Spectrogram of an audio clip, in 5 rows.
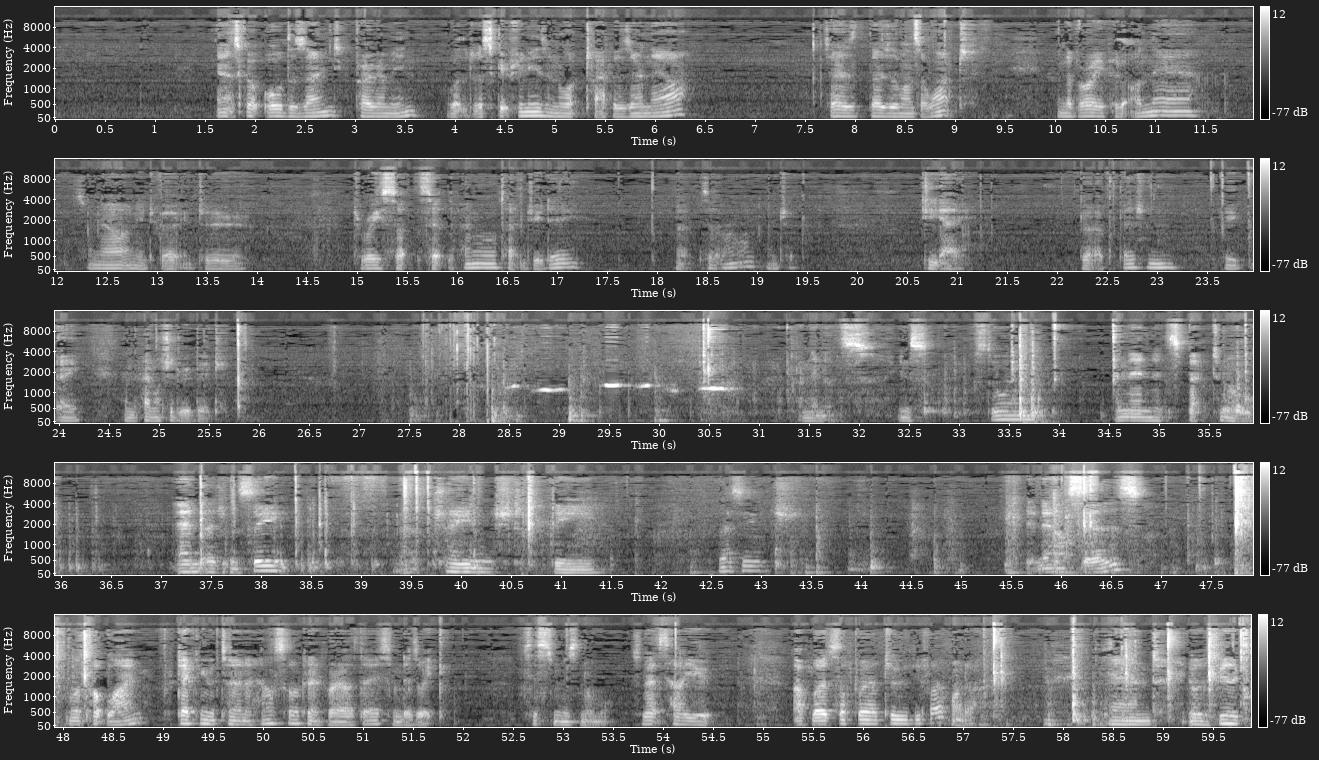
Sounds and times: Speech: 0:01.6 - 0:06.4, 0:07.6 - 0:09.3, 0:10.0 - 0:11.6, 0:12.2 - 0:14.0, 0:15.0 - 0:17.4, 0:18.2 - 0:19.6, 0:20.6 - 0:21.2, 0:22.2 - 0:25.9, 0:31.3 - 0:33.9, 0:34.5 - 0:36.1, 0:37.1 - 0:38.4, 0:39.3 - 0:41.5, 0:42.6 - 0:43.6, 0:45.5 - 0:47.0, 0:48.0 - 0:51.9, 0:52.6 - 0:54.6, 0:55.3 - 0:57.4, 0:58.4 - 0:59.8.

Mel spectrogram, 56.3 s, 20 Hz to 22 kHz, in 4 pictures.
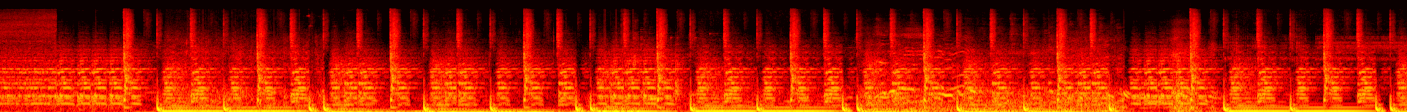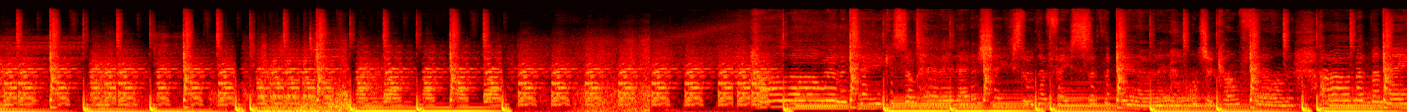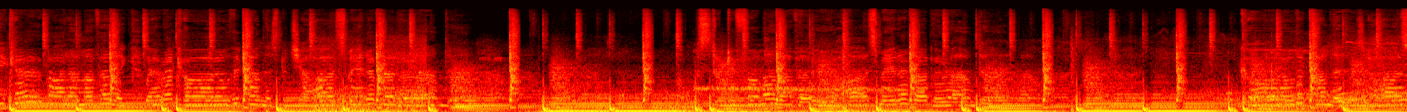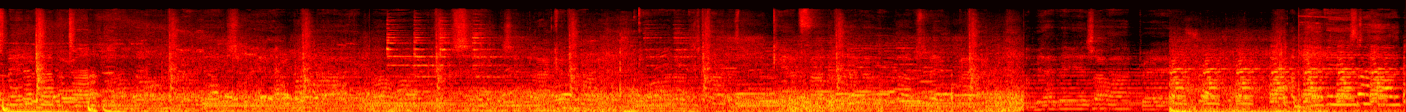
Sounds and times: Music: 0:00.0 - 0:56.2.

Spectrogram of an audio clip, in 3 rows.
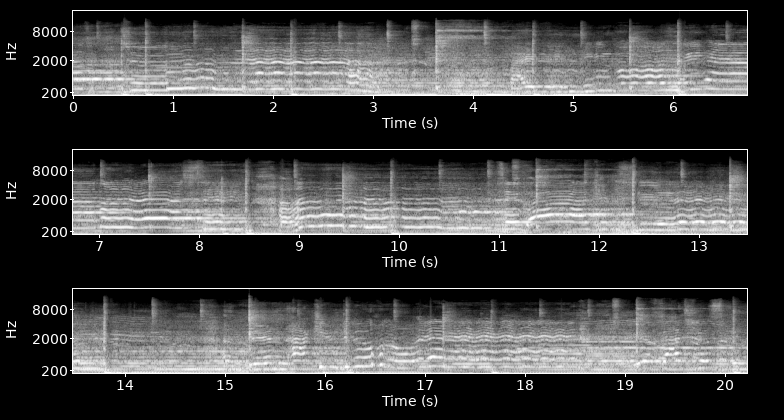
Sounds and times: Female singing: 0:00.0 - 0:03.4, 0:04.3 - 0:14.0, 0:15.1 - 0:20.2
Music: 0:00.0 - 0:20.2.

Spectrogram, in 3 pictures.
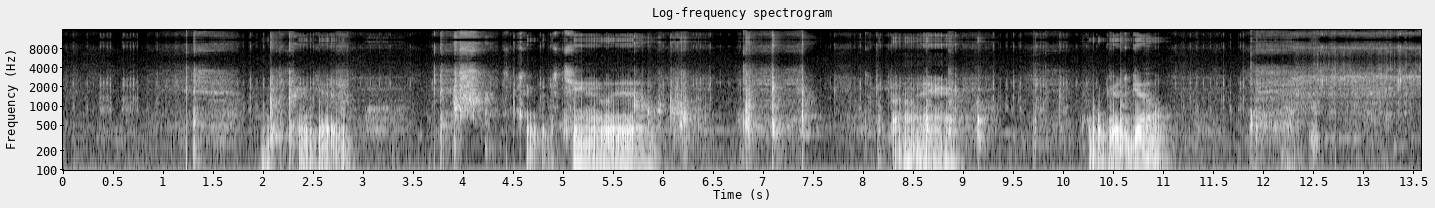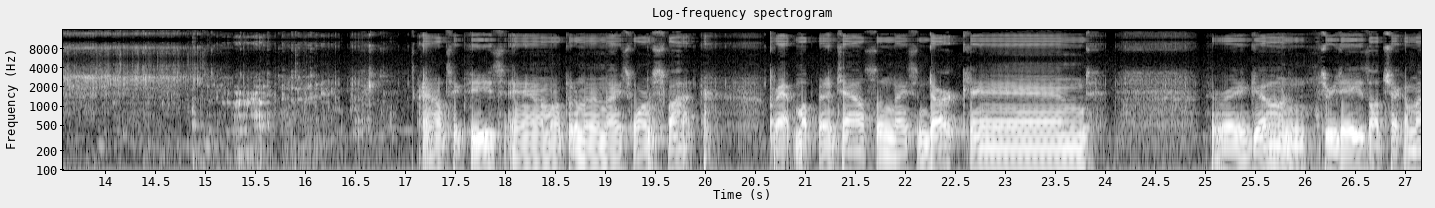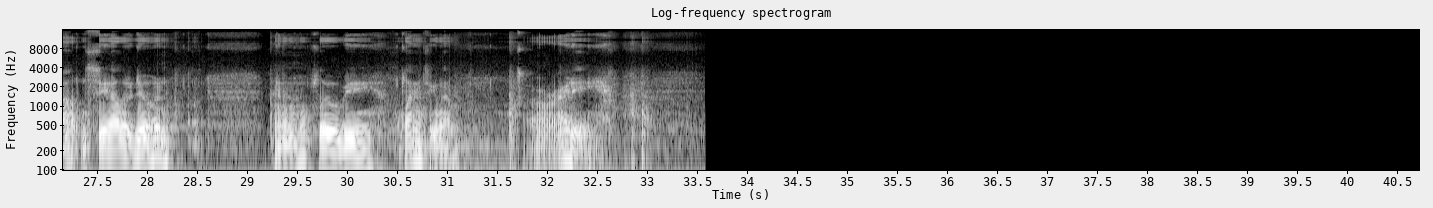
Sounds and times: Sink (filling or washing): 0:12.1 - 0:16.2.

